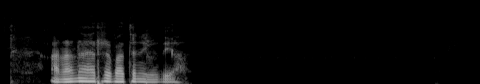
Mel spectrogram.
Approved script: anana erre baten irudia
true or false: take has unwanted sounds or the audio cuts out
false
